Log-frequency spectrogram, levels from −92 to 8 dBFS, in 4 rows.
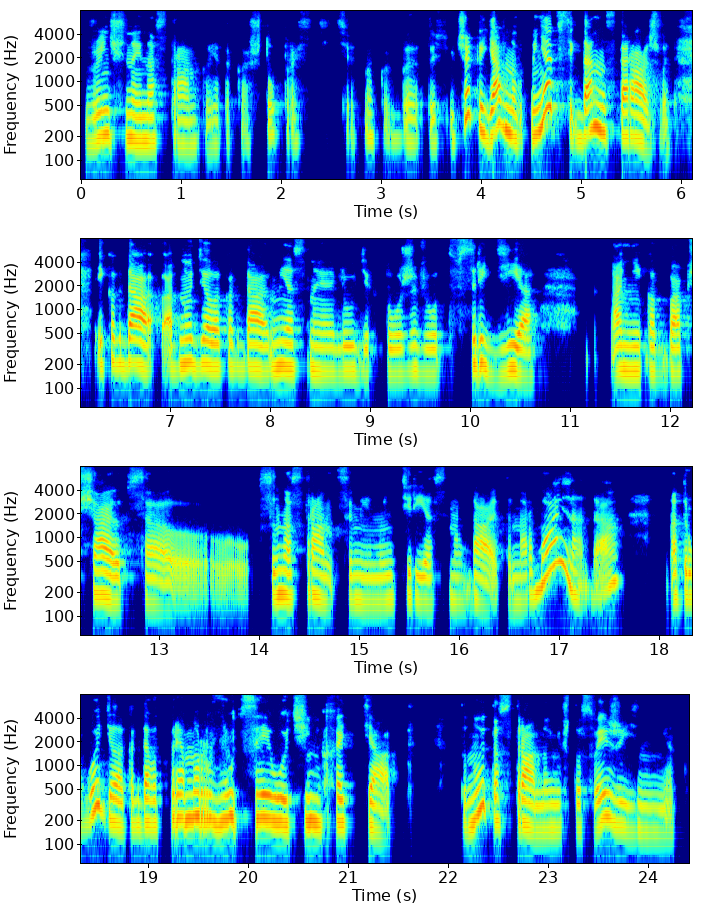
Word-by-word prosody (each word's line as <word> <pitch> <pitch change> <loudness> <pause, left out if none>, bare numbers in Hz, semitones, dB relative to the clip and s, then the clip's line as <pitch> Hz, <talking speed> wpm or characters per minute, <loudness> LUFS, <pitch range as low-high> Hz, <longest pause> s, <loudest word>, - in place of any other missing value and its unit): Женщина-иностранка. 175 -5 -3
Я 160 - -9
такая: - - -16
"Что, - - -9
простите?" - - -17
Ну, 200 - -8
как 190 - -16
бы, 180 -2 -7
то - - -7
есть 170 - -16
у 185 - -11
человека 360 - +3
явно 230 -1 +5
вот - - -11
меня 220 - +7
это 480 0 +1
всегда 215 - +3
настораживает. 225 -7 +2 0.3
И - - -4
когда, 210 -3 +6
одно 205 +3 0
дело, 195 -2 +3
когда 185 -1 +2
местные 180 -3 -2
люди, 165 0 -5
кто 155 0 -5
живет 160 -1 -7
в - - -16
среде, 165 -6 +1 0.8
они 170 0 0
как 165 -1 -5
бы 165 - +4
общаются, 160 -1 +1 0.2
э, 430 - -6
с - - -13
иностранцами, 175 -3 -2
им 155 0 -6
интересно, 160 -1 -6
да, 170 - +1
это 145 - -9
нормально, 235 - +1
да. 275 - -2 0.5
А - - +1
другое 200 - +1
дело, 190 - +2
когда 180 +3 0
вот 180 0 -3
прямо 215 +1 +3
рвутся 215 +1 0
и 215 0 +8
очень 195 0 +2
хотят, 185 0 -1 0.7
то, 165 - -8
ну, 215 +10 +2
это 215 -10 0
странно. 175 -5 +2
У - - -5
них 160 - -8
что, 160 0 -6
своей 170 +7 0
жизни 160 -4 -6 0.2
нет? - - -10
185 Hz, 150 wpm, -25 LUFS, 165-210 Hz, 0.8 s, и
